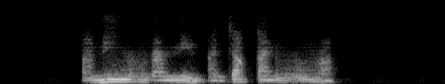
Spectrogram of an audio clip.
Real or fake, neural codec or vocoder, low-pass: fake; codec, 44.1 kHz, 0.9 kbps, DAC; 10.8 kHz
